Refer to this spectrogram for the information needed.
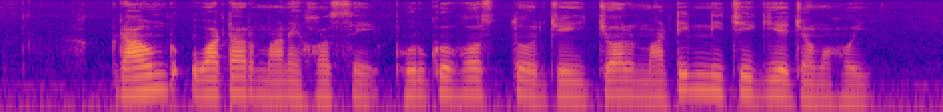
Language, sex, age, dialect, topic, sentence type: Bengali, male, 18-24, Rajbangshi, agriculture, statement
